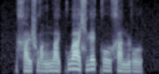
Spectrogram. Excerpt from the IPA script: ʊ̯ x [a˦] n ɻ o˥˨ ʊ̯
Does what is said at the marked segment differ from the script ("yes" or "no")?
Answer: no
